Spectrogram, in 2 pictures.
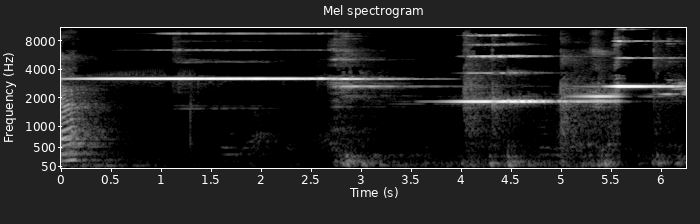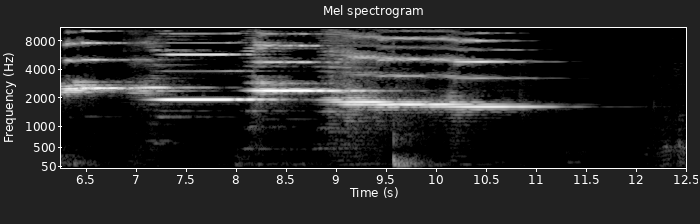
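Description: Microphone feedback through a PA: loud, sustained squealing tones that hold a pitch and then jump to new ones, sometimes two or three at once, with low thuds beneath. It cuts off suddenly near the end.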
